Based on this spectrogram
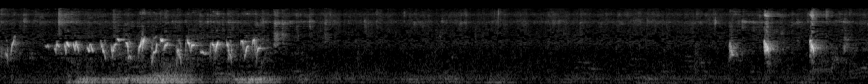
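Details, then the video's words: Sooty-headed bulbul calling to others, with a fast chattering burst of bubbly chirps lasting about two seconds, then quiet, and two sharp notes near the end. "SUARA BURUNG TRUCUK MEMANGGIL KAWAN"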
